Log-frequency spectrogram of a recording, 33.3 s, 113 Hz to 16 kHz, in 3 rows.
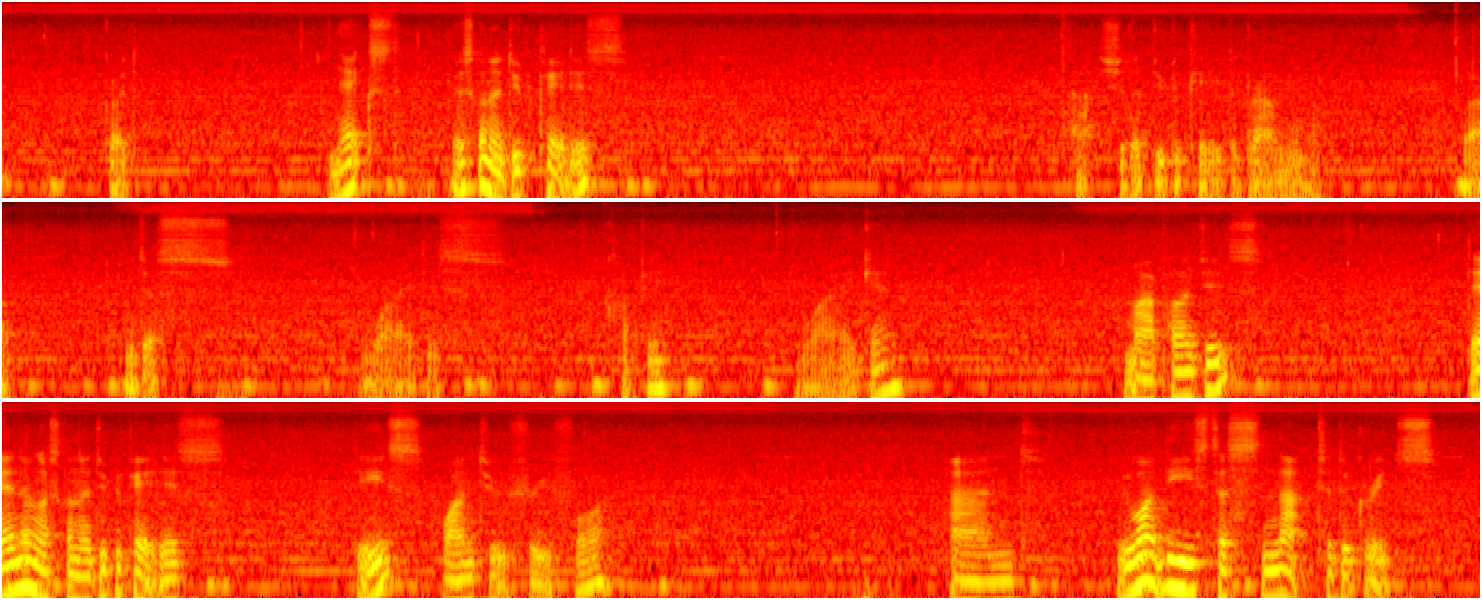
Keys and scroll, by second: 13.8 y, 15.5 c, 16.8 y.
